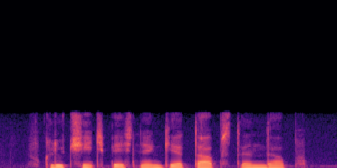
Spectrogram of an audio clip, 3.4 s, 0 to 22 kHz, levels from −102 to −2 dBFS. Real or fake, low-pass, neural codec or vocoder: real; 7.2 kHz; none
